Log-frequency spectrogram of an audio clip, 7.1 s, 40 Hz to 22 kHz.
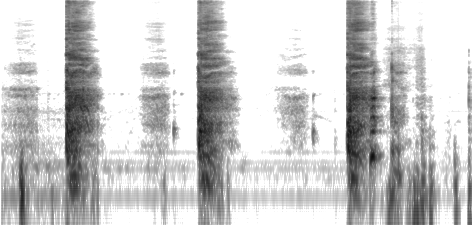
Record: {
  "three_cough_length": "7.1 s",
  "three_cough_amplitude": 32768,
  "three_cough_signal_mean_std_ratio": 0.34,
  "survey_phase": "beta (2021-08-13 to 2022-03-07)",
  "age": "65+",
  "gender": "Female",
  "wearing_mask": "No",
  "symptom_none": true,
  "smoker_status": "Never smoked",
  "respiratory_condition_asthma": false,
  "respiratory_condition_other": false,
  "recruitment_source": "REACT",
  "submission_delay": "1 day",
  "covid_test_result": "Negative",
  "covid_test_method": "RT-qPCR"
}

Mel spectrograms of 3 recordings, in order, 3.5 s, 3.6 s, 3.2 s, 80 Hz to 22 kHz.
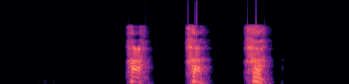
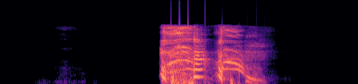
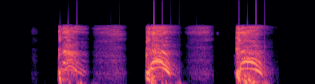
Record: {
  "exhalation_length": "3.5 s",
  "exhalation_amplitude": 32767,
  "exhalation_signal_mean_std_ratio": 0.29,
  "cough_length": "3.6 s",
  "cough_amplitude": 31204,
  "cough_signal_mean_std_ratio": 0.39,
  "three_cough_length": "3.2 s",
  "three_cough_amplitude": 30800,
  "three_cough_signal_mean_std_ratio": 0.43,
  "survey_phase": "beta (2021-08-13 to 2022-03-07)",
  "age": "45-64",
  "gender": "Male",
  "wearing_mask": "No",
  "symptom_runny_or_blocked_nose": true,
  "symptom_headache": true,
  "smoker_status": "Current smoker (e-cigarettes or vapes only)",
  "respiratory_condition_asthma": false,
  "respiratory_condition_other": false,
  "recruitment_source": "Test and Trace",
  "submission_delay": "2 days",
  "covid_test_result": "Positive",
  "covid_test_method": "RT-qPCR"
}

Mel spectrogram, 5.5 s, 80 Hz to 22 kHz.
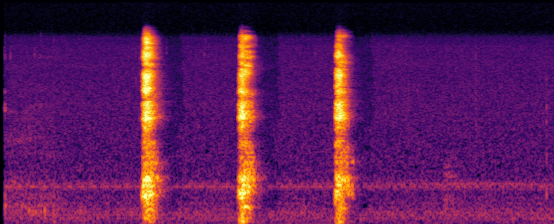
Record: {
  "exhalation_length": "5.5 s",
  "exhalation_amplitude": 6125,
  "exhalation_signal_mean_std_ratio": 0.22,
  "survey_phase": "beta (2021-08-13 to 2022-03-07)",
  "age": "18-44",
  "gender": "Male",
  "wearing_mask": "No",
  "symptom_none": true,
  "smoker_status": "Never smoked",
  "respiratory_condition_asthma": false,
  "respiratory_condition_other": false,
  "recruitment_source": "REACT",
  "submission_delay": "3 days",
  "covid_test_result": "Negative",
  "covid_test_method": "RT-qPCR",
  "influenza_a_test_result": "Negative",
  "influenza_b_test_result": "Negative"
}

